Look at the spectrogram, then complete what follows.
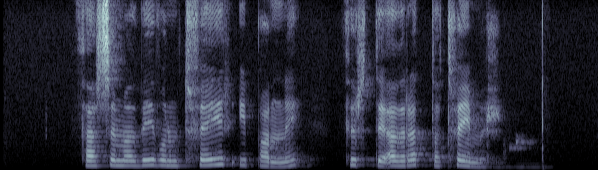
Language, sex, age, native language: Icelandic, female, 30-39, Icelandic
